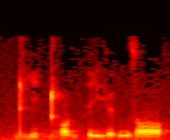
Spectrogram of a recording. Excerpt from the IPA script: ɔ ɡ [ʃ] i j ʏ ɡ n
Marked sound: incorrect: θ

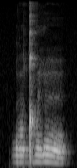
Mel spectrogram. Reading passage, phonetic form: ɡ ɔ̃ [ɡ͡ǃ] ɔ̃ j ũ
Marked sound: correct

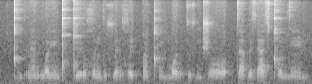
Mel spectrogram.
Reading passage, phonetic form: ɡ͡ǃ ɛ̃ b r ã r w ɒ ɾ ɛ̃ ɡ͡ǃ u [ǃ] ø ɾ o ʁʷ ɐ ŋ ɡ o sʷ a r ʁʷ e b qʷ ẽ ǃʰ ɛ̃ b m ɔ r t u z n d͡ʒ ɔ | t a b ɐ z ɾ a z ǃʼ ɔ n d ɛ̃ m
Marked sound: correct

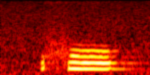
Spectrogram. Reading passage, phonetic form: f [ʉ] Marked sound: incorrect: u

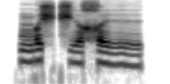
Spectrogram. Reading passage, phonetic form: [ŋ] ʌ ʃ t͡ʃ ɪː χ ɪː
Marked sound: correct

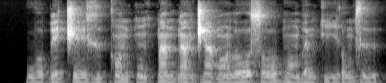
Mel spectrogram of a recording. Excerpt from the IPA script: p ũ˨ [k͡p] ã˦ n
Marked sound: correct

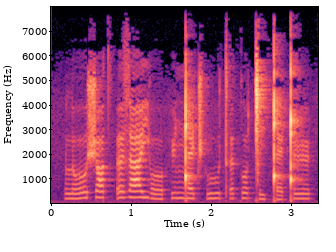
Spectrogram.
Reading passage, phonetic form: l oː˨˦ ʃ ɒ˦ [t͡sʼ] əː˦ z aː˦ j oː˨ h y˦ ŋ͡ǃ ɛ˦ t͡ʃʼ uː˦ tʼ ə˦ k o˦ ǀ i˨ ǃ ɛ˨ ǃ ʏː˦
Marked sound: correct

